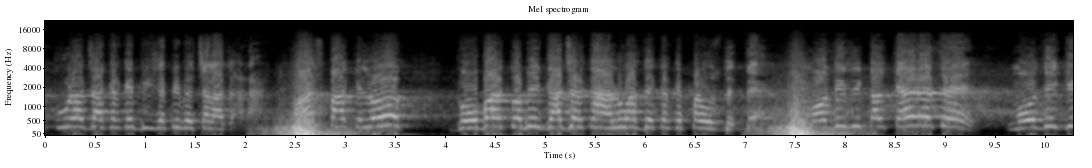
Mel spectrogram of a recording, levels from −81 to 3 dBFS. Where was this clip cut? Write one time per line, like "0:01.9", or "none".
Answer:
0:02.4
0:07.4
